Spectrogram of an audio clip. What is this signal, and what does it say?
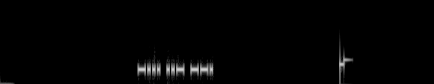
Morse code, heard as a keyed tone, about 52 wpm, 700 Hz. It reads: BUG
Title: Three Letter Words - 50wpm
